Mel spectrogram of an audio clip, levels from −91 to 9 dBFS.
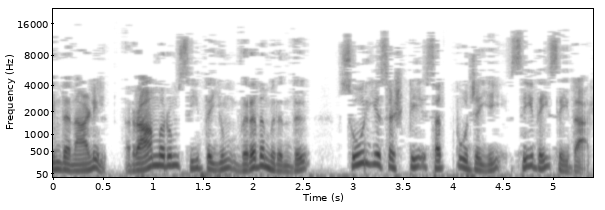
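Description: WMA compression damage runs throughout the speech, likely from a transform encoder at a low bitrate around 32 kbps. Heavy quantisation smears noise across long blocks, giving a ringing, washy texture and a hiss that swells with the speech, with nothing above 15.7 kHz.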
